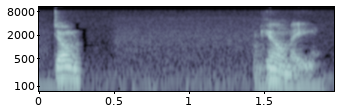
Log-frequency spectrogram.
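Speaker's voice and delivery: usual speaking voice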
